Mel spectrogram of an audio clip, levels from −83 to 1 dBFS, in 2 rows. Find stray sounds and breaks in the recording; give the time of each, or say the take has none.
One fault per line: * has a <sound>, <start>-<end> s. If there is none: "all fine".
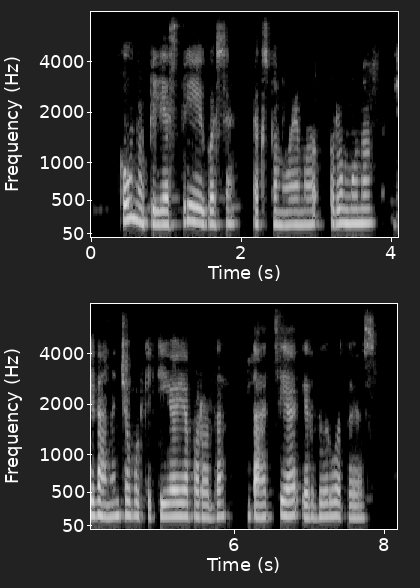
all fine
